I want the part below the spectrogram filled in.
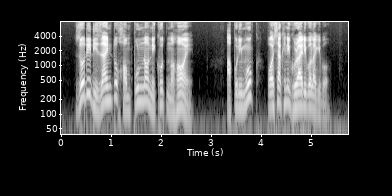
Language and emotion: Assamese, angry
